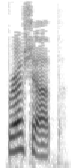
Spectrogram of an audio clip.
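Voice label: "brush up", English, British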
